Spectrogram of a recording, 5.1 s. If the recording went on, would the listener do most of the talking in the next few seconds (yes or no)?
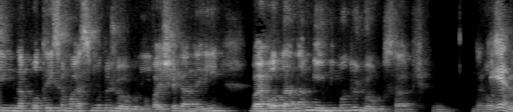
yes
